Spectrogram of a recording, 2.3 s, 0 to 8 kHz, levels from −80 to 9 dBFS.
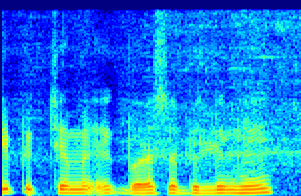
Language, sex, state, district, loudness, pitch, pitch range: Hindi, male, Arunachal Pradesh, Lower Dibang Valley, -15 LUFS, 140 Hz, 135-145 Hz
